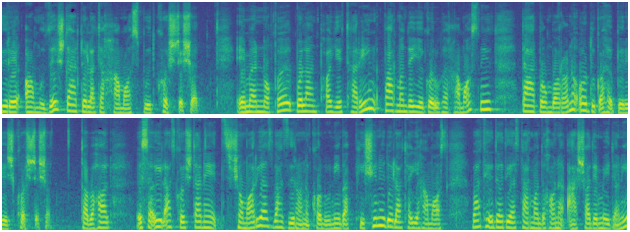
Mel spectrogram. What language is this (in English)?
Persian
